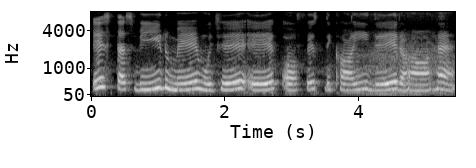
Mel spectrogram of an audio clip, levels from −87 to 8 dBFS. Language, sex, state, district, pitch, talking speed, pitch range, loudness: Hindi, female, Madhya Pradesh, Katni, 235 Hz, 110 wpm, 220-255 Hz, -14 LUFS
